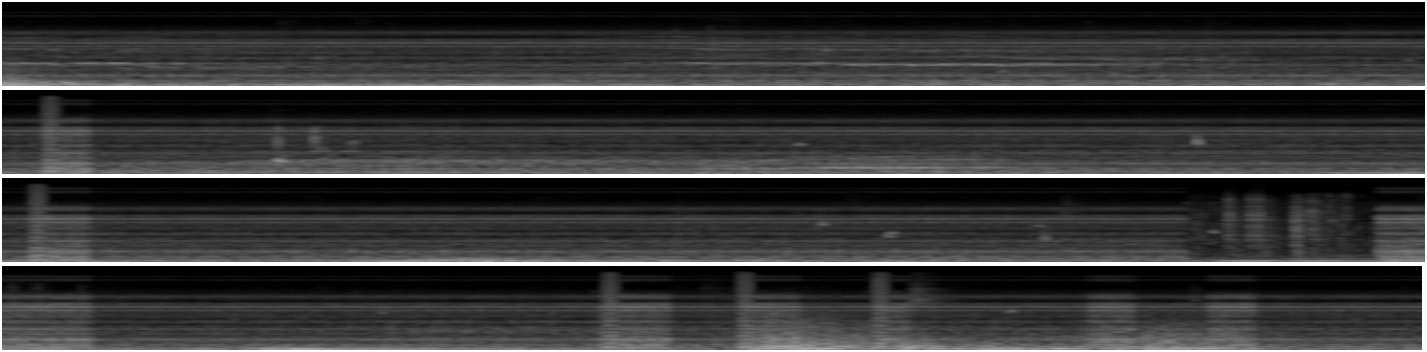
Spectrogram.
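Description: Electronic static hisses and crackles steadily.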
